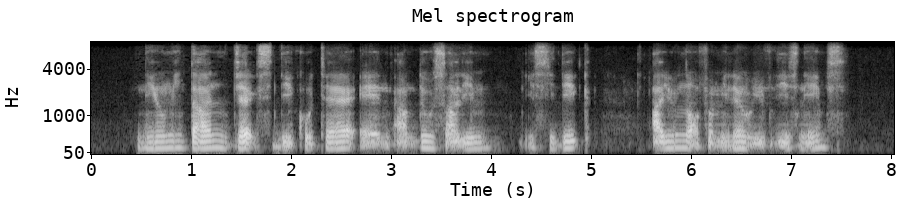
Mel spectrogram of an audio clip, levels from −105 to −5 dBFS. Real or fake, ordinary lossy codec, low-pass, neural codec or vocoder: fake; Opus, 32 kbps; 7.2 kHz; vocoder, 22.05 kHz, 80 mel bands, HiFi-GAN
